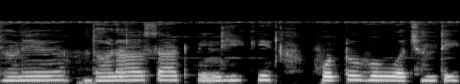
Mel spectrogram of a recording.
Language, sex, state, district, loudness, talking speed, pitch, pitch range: Odia, male, Odisha, Sambalpur, -17 LUFS, 90 wpm, 190 Hz, 180-195 Hz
